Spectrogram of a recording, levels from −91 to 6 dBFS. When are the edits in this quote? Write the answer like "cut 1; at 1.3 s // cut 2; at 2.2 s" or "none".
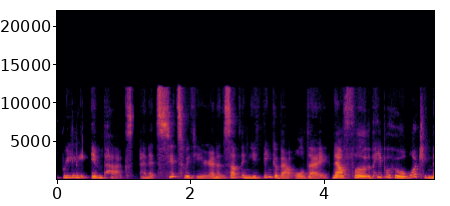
cut 1; at 1.1 s // cut 2; at 4.0 s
